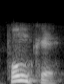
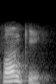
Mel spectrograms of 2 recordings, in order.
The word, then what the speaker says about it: Funke: Funke is Yeah, the right pronunciation. Funke. We say Funky.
